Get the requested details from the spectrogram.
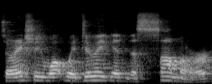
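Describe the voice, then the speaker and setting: In a non-native accent, a man is talking. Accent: noticeable foreign. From outside the US. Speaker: university provost. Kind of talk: Q&A answers at student government meeting. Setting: video call. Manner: hesitant, many repetitions.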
